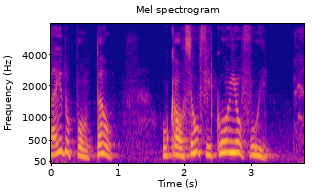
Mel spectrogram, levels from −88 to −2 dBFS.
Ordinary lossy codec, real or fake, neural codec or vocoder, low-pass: none; fake; codec, 16 kHz, 4 kbps, X-Codec, HuBERT features, trained on general audio; none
